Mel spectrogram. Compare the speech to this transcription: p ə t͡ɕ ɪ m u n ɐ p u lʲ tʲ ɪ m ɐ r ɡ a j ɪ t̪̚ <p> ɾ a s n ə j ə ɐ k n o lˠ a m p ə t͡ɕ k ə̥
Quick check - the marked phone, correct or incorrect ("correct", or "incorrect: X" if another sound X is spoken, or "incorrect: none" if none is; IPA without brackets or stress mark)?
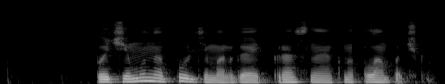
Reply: incorrect: k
